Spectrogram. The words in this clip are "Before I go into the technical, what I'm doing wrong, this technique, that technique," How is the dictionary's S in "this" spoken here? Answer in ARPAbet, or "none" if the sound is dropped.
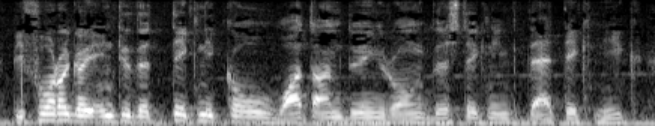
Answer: S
